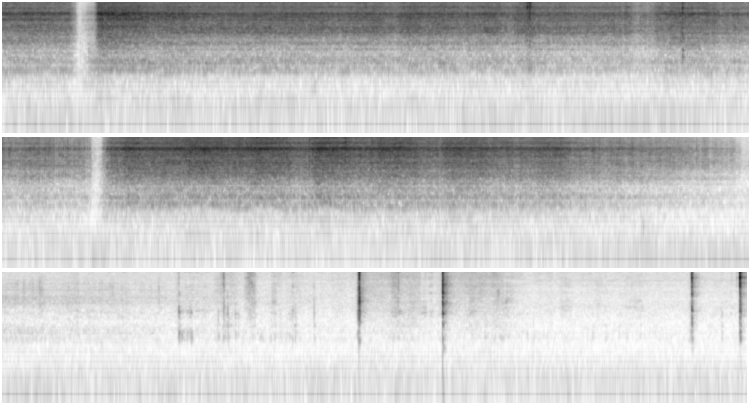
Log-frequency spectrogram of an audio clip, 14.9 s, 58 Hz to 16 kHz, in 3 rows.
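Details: 53" Casablanca Spirit Of Saturn ceiling fan, recorded 2018: constant dry hissing rub while running, scattered ticks as it slows; bad bearings, later replaced.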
